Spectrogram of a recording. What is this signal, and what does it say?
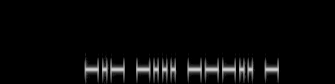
Morse code, heard as a keyed tone, about 28 wpm, 700 Hz. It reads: KB8T
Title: USA Call Signs - 4 Characters - 2x Character Spacing - 28wpm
